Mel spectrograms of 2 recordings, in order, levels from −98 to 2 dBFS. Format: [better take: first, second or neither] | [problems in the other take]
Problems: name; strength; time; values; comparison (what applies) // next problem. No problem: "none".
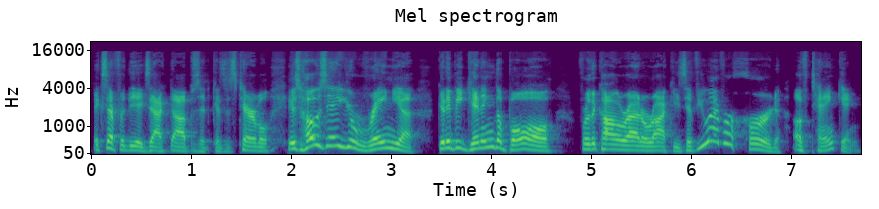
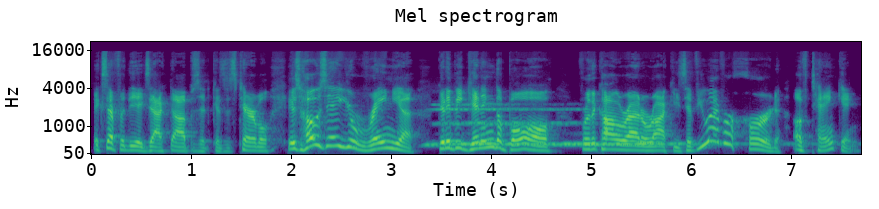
first | alarm; noticeable; from 3.5 to 6.5 s; peak 6 dB below the speech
